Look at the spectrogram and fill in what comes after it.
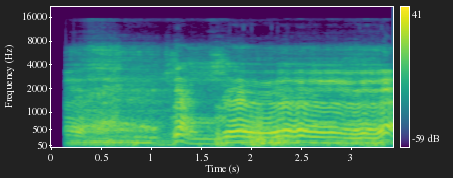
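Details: A street dog 'sings' in a long, wavering, tuneful howl that rises and dips in pitch.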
